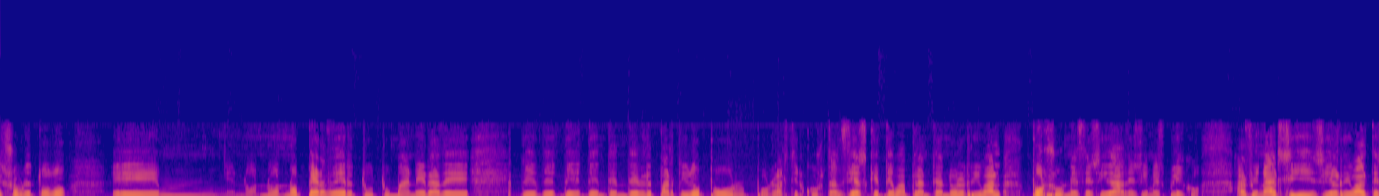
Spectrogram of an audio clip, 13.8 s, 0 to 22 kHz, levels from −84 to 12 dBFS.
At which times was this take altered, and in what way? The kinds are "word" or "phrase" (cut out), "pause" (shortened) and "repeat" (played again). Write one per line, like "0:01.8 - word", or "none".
none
